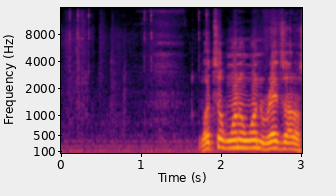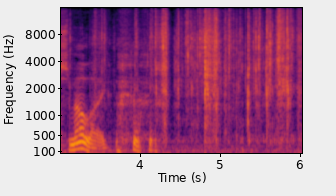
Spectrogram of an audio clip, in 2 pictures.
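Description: A foil pack wrapper crinkles and tears.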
